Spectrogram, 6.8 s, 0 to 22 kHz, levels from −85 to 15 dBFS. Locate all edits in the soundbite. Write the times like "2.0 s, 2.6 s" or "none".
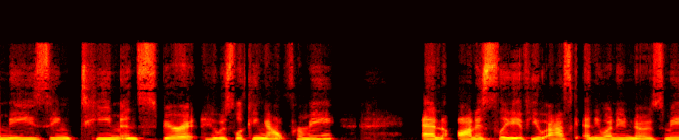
none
